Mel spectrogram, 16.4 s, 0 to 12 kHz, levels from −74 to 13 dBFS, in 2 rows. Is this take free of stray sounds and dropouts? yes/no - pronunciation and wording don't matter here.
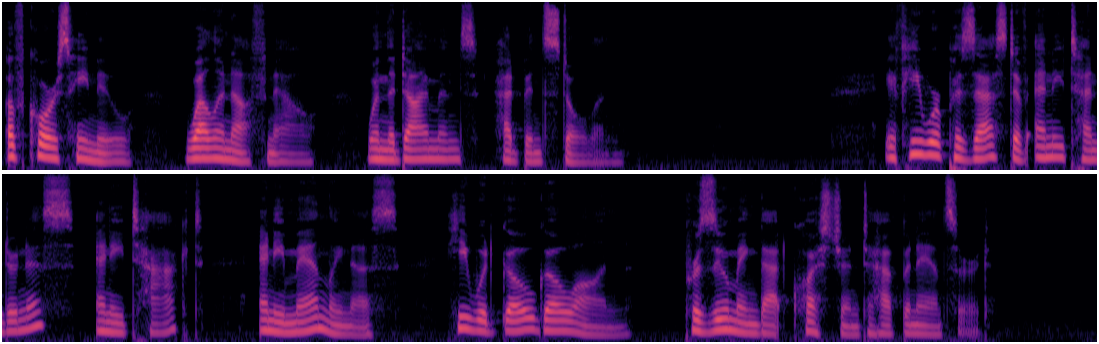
yes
